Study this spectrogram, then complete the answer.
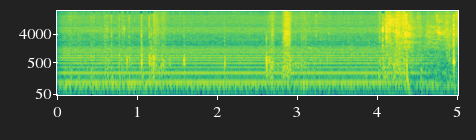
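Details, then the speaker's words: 1956 Nordmende Fidelio 56 3D tube radio, camera at the speaker: after the audio fades, a steady low mains hum with a buzzy edge drones; owner guesses a leaky audio output tube, not confirmed. "I put the camera right now right after the speaker you might be able to hear that buzzing the knots and the speaker go back"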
